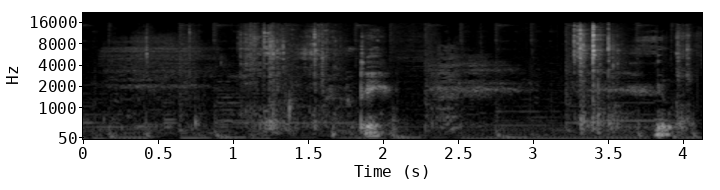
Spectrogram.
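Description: Light clatter and rattle of paintbrush handles being sorted through in a pot, as a small brush is picked out.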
